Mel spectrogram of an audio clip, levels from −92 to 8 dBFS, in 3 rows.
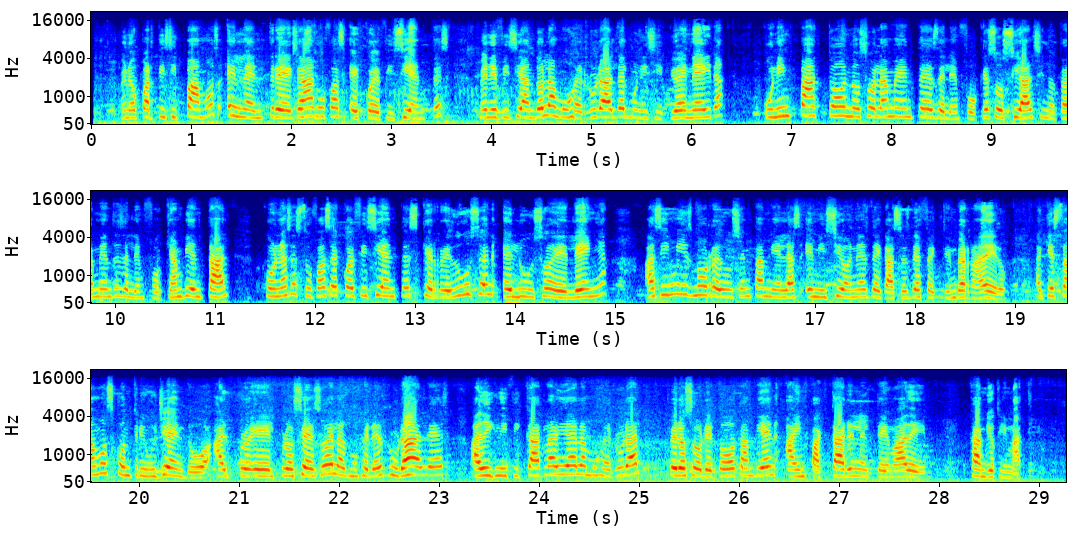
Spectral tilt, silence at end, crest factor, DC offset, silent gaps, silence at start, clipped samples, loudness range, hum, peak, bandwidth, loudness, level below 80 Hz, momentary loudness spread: -4 dB/octave; 0.35 s; 16 dB; 0.2%; none; 0.05 s; under 0.1%; 5 LU; none; 0 dBFS; 16.5 kHz; -16 LUFS; -40 dBFS; 9 LU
